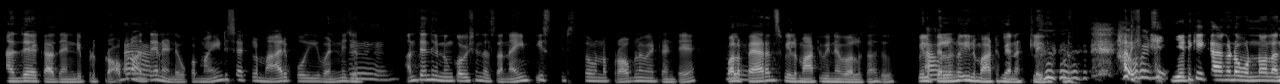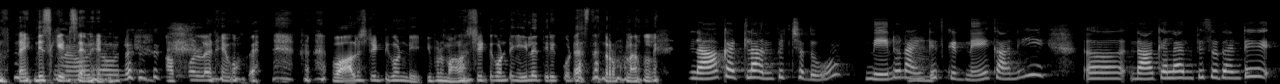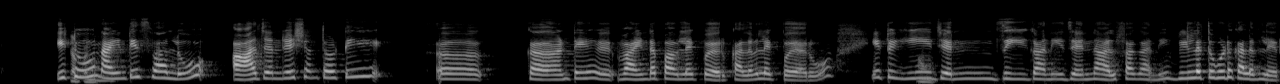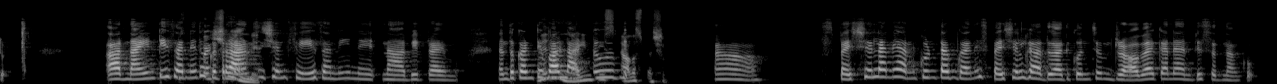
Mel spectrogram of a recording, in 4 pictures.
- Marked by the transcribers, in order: in English: "ప్రాబ్లమ్"; in English: "నైన్టీస్ కిడ్స్‌తో"; in English: "పేరెంట్స్"; laughing while speaking: "అవును"; laughing while speaking: "అళ్ళకి"; laughing while speaking: "నైన్టీస్ కిడ్సేనండి. అప్పడిలోనేమో పే వాళ్ళు … తిరిగి కొట్టేస్తన్నారు మనల్ని"; chuckle; in English: "నైన్టీస్ కిడ్‌నే"; other background noise; in English: "జనరేషన్"; in English: "వైండప్"; in English: "జెన్ జీ"; in English: "జెన్ ఆల్ఫా"; lip smack; in English: "ట్రాన్సిషన్"; in English: "నైన్టీస్"; in English: "స్పెషల్"; in English: "స్పెషల్"
- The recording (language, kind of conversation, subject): Telugu, podcast, ప్రతి తరం ప్రేమను ఎలా వ్యక్తం చేస్తుంది?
